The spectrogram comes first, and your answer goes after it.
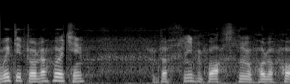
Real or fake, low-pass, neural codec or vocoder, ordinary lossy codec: fake; 7.2 kHz; autoencoder, 22.05 kHz, a latent of 192 numbers a frame, VITS, trained on many speakers; AAC, 32 kbps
